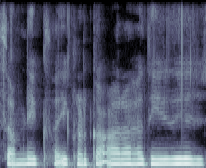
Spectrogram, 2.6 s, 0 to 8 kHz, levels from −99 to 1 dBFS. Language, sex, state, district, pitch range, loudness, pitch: Hindi, female, Haryana, Charkhi Dadri, 240-245 Hz, -14 LUFS, 245 Hz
